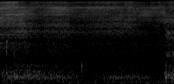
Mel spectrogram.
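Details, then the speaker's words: Workshop compressed air line with an extension, just after the air is turned on: a steady, thin high hiss. A small air leak at a smaller-size coupling connector; these connectors have rubber seals that tend to leak. "just had to do a bit of repair work on this um Airline had to put a join in cuz we were leaking there"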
